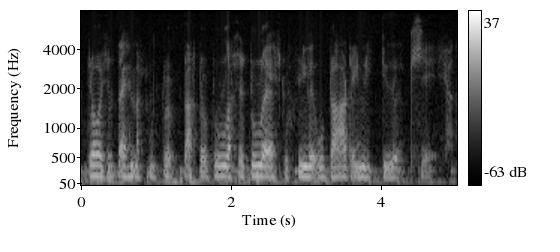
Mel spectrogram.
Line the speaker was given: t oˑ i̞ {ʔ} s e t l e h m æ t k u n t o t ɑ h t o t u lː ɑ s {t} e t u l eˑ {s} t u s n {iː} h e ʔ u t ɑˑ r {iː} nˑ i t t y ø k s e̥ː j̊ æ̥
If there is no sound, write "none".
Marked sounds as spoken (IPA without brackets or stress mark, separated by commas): none, s, h, iː, iː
